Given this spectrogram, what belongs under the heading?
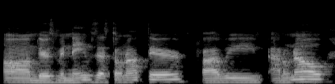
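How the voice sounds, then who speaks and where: A man's voice: on the low side, little pitch movement, normal speed, fairly bright tone, smooth, muffled recording. A man from upstate New York interviewing a guest in a casual, conversational style. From Albany, New York, also Brooklyn and Long Island.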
